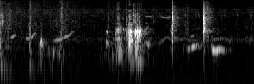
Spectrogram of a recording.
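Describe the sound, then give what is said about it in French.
A person imitates a bird with an uneven run of squeaky chirps, clucks and clicks, plus a few brief high whistles, loudest in the middle before trailing off. “Personne ne va me prendre pour un oiseau.”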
